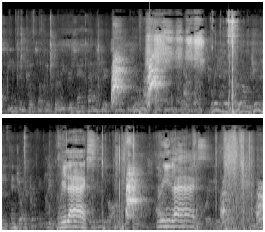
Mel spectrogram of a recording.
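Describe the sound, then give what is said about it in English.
A miniature pinscher yaps and barks excitedly in sharp, high-pitched bursts as its owner comes into the house, repeating several times while a man speaks calmly over it. “I'm gonna get into my house but my dog is yapping, so I'm gonna get in. He's gonna bark and hold on.”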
